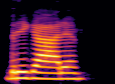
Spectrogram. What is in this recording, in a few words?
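"brigare", female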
